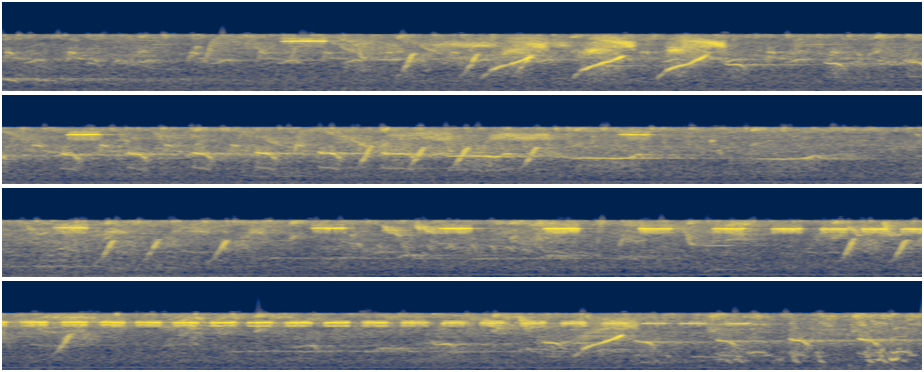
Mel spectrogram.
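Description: Several songbirds singing and chirping, with whistled notes that sweep up and down. In the second half one bird gives a long run of rapidly repeated high notes that speeds up before stopping.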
